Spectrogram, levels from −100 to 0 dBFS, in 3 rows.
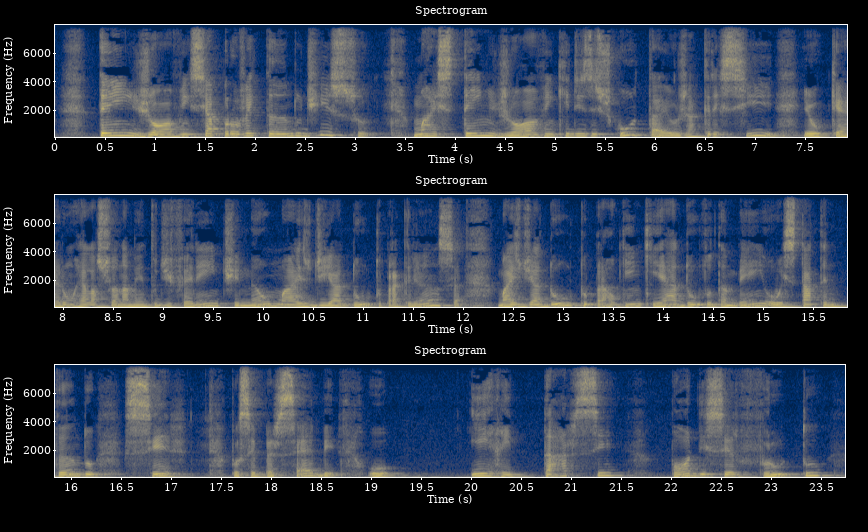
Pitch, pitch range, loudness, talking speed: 135 Hz, 120-160 Hz, -28 LUFS, 115 wpm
